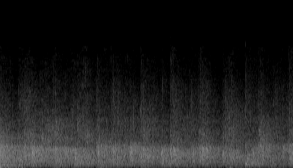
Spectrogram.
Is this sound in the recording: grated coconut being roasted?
no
